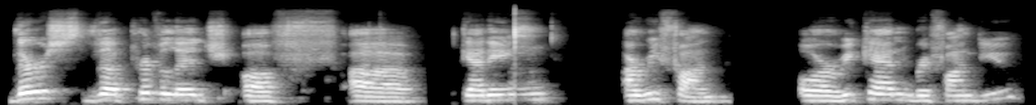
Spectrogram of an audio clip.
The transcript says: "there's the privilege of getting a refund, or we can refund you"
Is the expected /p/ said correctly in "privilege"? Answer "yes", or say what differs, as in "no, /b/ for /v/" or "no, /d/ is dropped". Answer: yes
